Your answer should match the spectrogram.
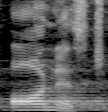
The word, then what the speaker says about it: honest: So here H starts with the consonant, but still why we are using an here, because the pronunciation of honest is honest, means H is silent, we call it as honest police, therefore we use an.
